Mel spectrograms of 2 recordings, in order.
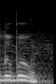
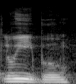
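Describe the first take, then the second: First: The first syllable is a plain Lu, no w. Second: The first syllable has a soft w after the L. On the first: "Stick with Lu Bu" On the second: "I know it's supposed to be like Louis Bu"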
